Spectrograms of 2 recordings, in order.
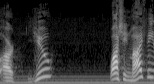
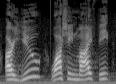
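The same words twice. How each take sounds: First: "you" in "Are you" leaned on with a rising lift; Peter's question with "you" stressed and rising. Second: Said in the usual way. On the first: Shown as a demonstration. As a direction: put the weight on "you", as if shocked it's him. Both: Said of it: "The emphasis on there is on the you".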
